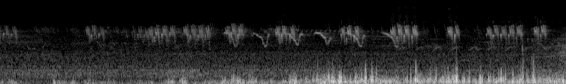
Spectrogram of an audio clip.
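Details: Tree Swallow giving a steady run of short, high, liquid chirps, several per second, over low rumble of wind or rustling, in Mashpee, Massachusetts, on 13 April 2014; Tree swallow.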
